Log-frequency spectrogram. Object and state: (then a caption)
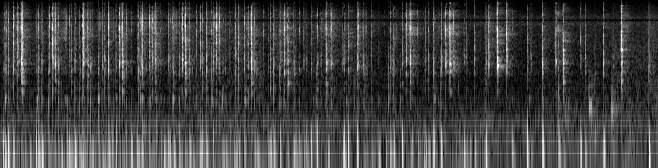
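Plastic snack jar. A hand-sized clear plastic jar with a red label, partly filled with snacks, is tapped quickly with fingertips and nails for about eight seconds. The taps come as a dense, steady run of short, dry clicks with low hollow thumps and bright plastic ticks, each dying away almost at once. Toward the end the taps spread out into more distinct, sharper clicks.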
